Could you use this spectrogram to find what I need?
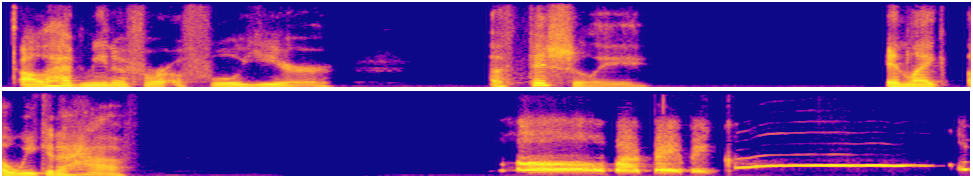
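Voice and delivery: getting emotional. Talking about an upcoming adoption anniversary, getting emotional. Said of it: "I'm getting emotional".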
